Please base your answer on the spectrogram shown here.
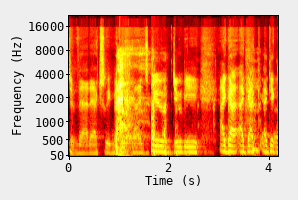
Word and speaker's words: Dube: Yes, it's Rob Dube is the way the last name is pronounced.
